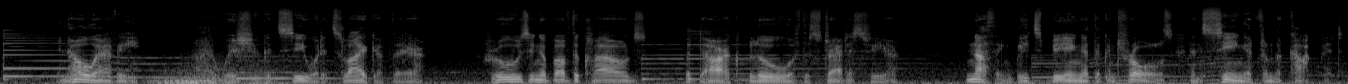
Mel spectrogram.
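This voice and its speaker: An old veteran aviator, a gruff but fond grandfather in a video game. His voice is low, his manner folksy and unhurried, with music behind him. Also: animated, heavily acted. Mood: fond, dreamy. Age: older. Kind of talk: scripted game cutscene dialogue.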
